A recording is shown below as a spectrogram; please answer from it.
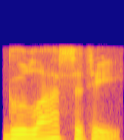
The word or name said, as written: gulosity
